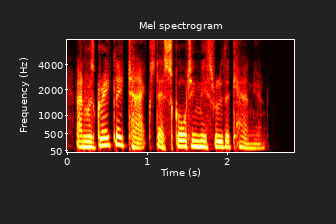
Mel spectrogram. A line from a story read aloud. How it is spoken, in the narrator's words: the Shalane quickly explained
